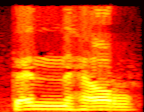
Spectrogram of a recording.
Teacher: انا عندي التاء والنون والهاء مرققين، الراء هي المفخمة، يبقى اخد كله بابتسامة لحد ما خلص الهاء.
